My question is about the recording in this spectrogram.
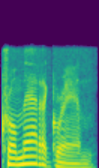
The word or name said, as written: chromatogram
